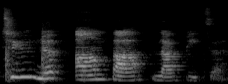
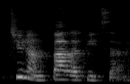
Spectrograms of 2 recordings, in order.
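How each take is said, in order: First: The word ne is said in full before aimes. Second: The ne is elided and linked onto aimes. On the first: The speaker calls it wrong. "That doesn't sound French" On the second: The speaker calls it right. "take um, the E off when they're right next to a vowel"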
